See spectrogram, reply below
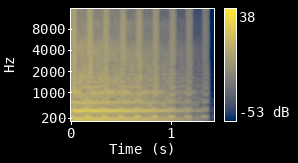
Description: Title Transition Delay Short; Production Element Title Transition

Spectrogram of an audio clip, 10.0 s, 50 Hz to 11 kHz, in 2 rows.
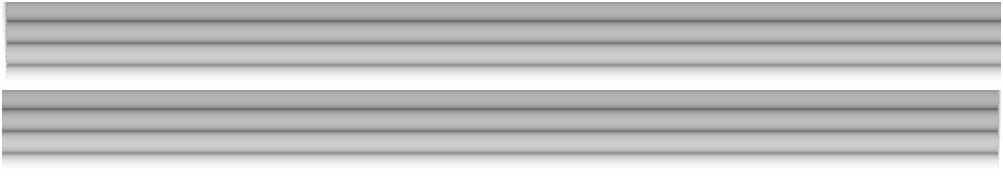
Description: dc offset negative 3dB

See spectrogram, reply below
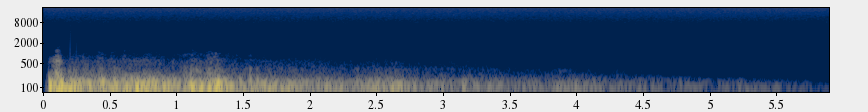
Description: Explosion Distant Military War; Fire and Explosions

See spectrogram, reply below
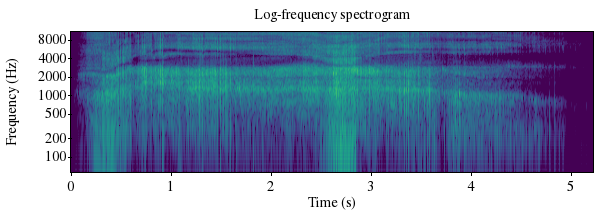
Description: Horror Demon Hissing

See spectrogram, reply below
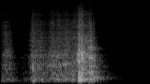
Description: Sports Grill Metal Grease Trap Sliding Out

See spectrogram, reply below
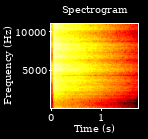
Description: Transition Hit Impact Ping; Adobe; Production Element

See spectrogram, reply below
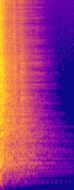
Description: Impact Sheet Metal Impact Machete Hit Car Part

